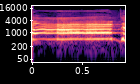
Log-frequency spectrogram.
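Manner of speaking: put-on very high, loud screaming child voice. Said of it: "let's just start screaming".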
